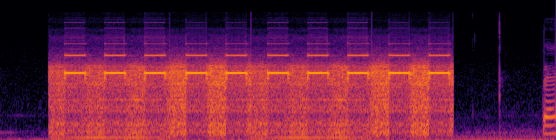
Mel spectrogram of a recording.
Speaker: short bits the problem with this is the cmos shutdown register framed right error this is usually caused by a hardware issue with the only biased chip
